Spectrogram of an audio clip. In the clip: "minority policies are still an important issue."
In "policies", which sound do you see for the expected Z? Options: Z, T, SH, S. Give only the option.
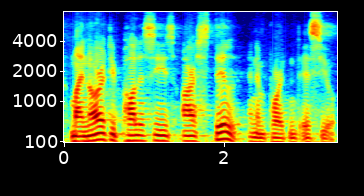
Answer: Z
